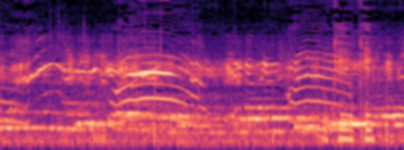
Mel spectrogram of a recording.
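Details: Pagoda-dwelling cat meowing in a string of short arching, whiny calls, rising then falling, repeated across the clip, with people talking softly underneath.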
